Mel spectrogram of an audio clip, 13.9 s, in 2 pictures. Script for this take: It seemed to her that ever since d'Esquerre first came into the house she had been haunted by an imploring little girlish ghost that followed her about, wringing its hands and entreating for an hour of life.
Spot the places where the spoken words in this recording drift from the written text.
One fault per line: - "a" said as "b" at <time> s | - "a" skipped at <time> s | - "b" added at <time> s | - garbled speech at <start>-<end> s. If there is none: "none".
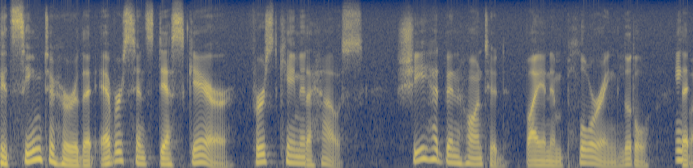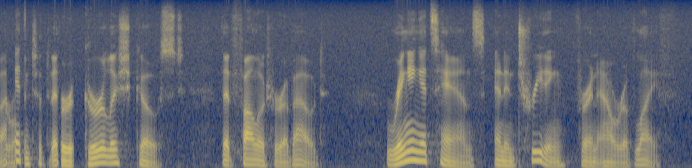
- "into" skipped at 3.0 s
- garbled speech at 6.8-7.7 s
